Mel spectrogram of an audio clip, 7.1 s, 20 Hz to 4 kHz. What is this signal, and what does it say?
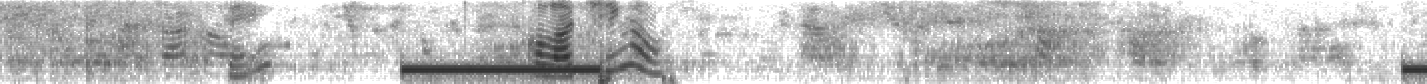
Ringback tone (Europe, 425 Hz), with speech.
